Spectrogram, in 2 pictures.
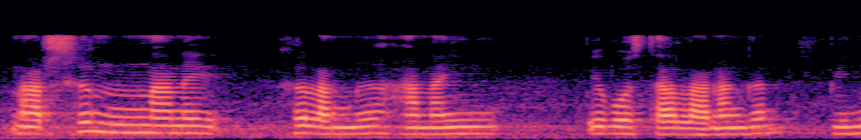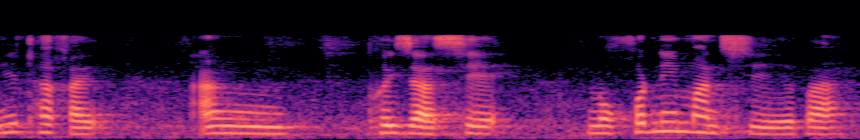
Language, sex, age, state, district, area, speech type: Bodo, female, 45-60, Assam, Kokrajhar, rural, spontaneous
